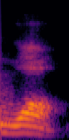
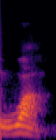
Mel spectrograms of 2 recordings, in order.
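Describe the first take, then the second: First: The vowel is said with a full, rounded mouth. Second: The vowel is said with a flat, empty mouth. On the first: The speaker calls it wrong. "We don't say wa" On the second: The speaker calls it right. "We say wa"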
